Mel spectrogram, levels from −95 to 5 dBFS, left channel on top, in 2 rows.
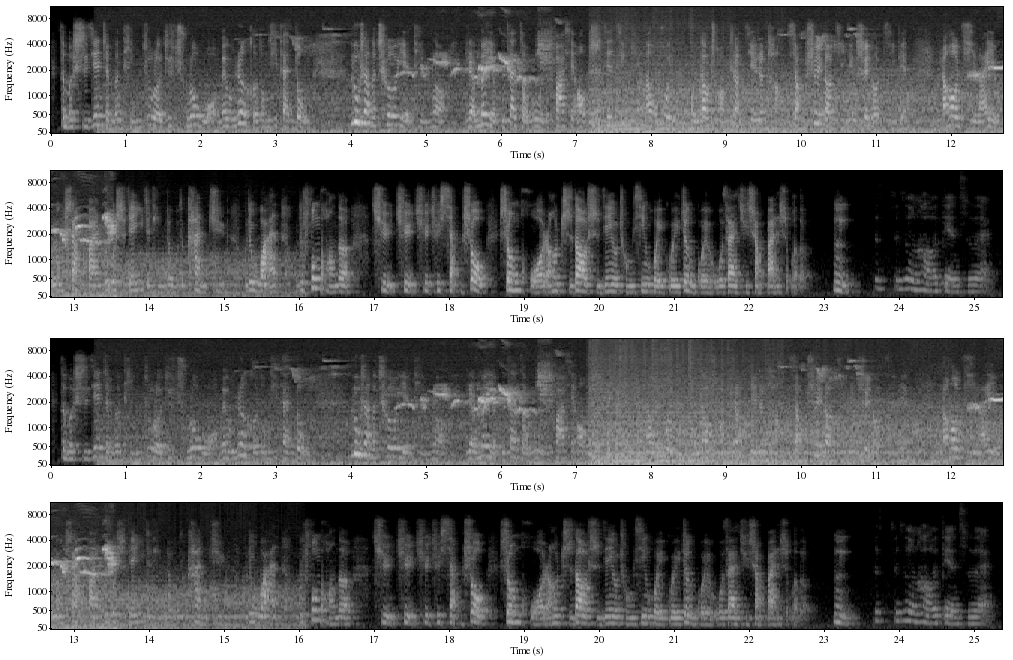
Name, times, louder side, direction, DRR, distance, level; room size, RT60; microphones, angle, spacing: voice 1, 0.0-22.7 23.1-23.3, left 5 dB, 65° left, 6 dB, 0.4 m, -33 dB
sound 1, 0.6-13.6, right 1 dB, 5° left, 0.4 m, -32 dB
sound 2, 7.1-16.1, right 1 dB, 85° right, 0.5 m, -33 dB
voice 2, 11.7-12.2 23.7-25.2, equal, 30° right, -1 dB, 0.8 m, -48 dB
2.5 x 2.0 x 2.4 m, 0.32 s
head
